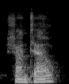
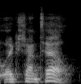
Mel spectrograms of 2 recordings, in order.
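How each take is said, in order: First: The last syllable has an 'ah' vowel. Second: The last syllable has an 'eh' vowel. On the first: The speaker calls it wrong. "it's more of an A sound at the end" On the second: The speaker calls it right. "like E L"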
